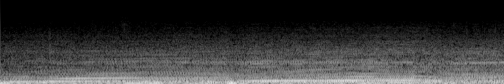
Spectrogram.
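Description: A Subaru Forester's naturally aspirated 2-litre engine, with permanent all-wheel drive and an automatic CVT gearbox, accelerates with a loud, steady drone and whir whose tones slowly rise.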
